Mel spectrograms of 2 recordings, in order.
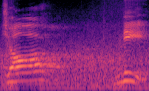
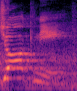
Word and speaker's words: Jonny: So Jonny, not Jock Knee, not Jock Knee. The K is silent, right?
